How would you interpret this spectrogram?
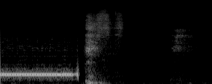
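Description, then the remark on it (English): A phone's ringing tone from an outgoing call, with the phone held up to a microphone, plays as one steady, buzzy electronic note for almost a second, then cuts off into a brief rustling burst and a fainter hiss. “I gotta kind of hold this up to the phone just so that I can both talk in the mic and in the phone at the same time.”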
